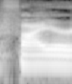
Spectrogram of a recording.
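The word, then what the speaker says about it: Phyre: for starters I think fire is a very weird name as it is spelled p h y re e and for me every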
